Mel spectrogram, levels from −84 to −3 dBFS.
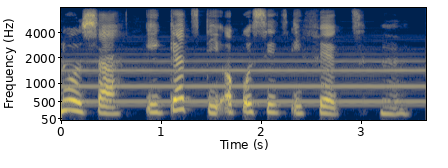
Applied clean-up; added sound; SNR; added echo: none; Wind instrument, woodwind instrument; 11 dB; none.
